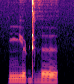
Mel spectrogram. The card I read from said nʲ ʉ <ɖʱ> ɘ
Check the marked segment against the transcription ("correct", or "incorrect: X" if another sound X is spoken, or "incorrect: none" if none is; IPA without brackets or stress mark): correct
